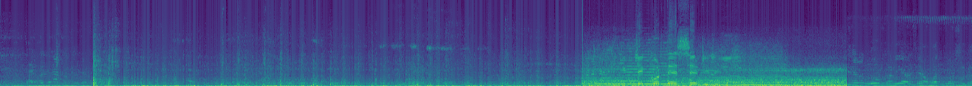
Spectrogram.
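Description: A passenger express train running, heard from its open coach doorway: a steady low rumble with a stream of wheel clicks over the rail joints as it picks up speed. About nine seconds in, a louder spell of about four seconds carries a held tone that drops in pitch partway through.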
